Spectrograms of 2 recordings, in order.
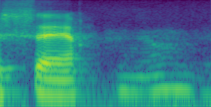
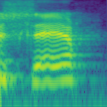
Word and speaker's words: cerf: ou à auxerre bon j'ai vu le sert dans les bois je prononce pas le f non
